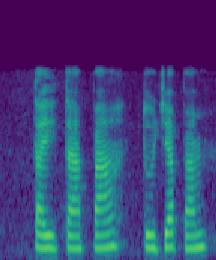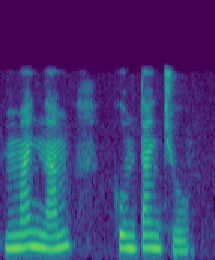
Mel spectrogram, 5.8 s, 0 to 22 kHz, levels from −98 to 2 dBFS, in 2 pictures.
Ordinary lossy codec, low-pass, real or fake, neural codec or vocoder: Opus, 32 kbps; 7.2 kHz; real; none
